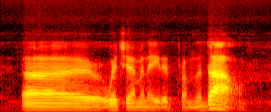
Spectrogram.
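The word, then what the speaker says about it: Tao: emanated from the dow that's the dow tech king that's t-a-o t-e-h-k-i-n-g you would call it probably normally tau tech king i don't know why they spell it with a t i've never heard it called anything but dao well it must have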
